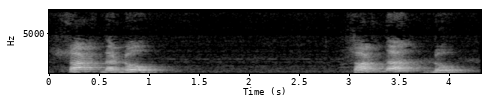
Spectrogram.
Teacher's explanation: बट so far as falling intonation is concerned, when we order, when we command someone, the intonation goes from high to low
